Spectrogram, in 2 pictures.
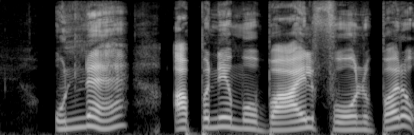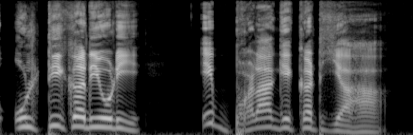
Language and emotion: Dogri, disgusted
